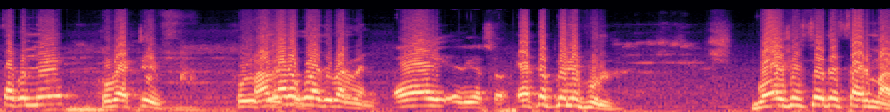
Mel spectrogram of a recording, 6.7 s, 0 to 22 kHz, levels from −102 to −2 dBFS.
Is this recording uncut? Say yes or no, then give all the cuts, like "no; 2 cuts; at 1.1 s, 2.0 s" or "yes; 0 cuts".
yes; 0 cuts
